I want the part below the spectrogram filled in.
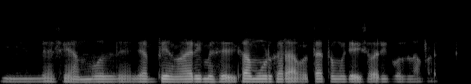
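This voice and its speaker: A young man talks to his wife over the phone in a rough, gravelly voice. His pitch barely moves as he reassures her and rambles on with affectionate explanations. The recording is dull and muffled, like a phone call. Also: monotone, a little fast, dry recording. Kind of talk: intimate phone conversation.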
